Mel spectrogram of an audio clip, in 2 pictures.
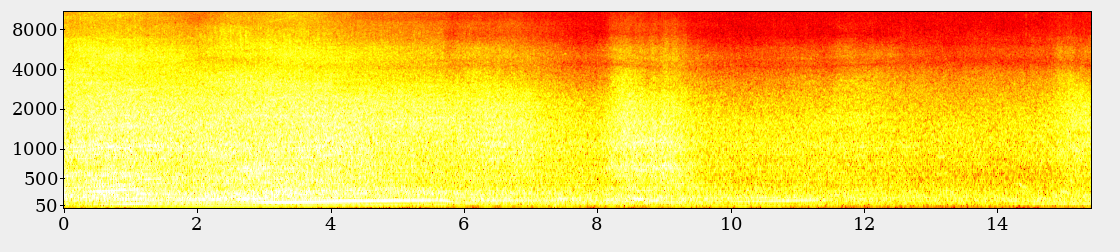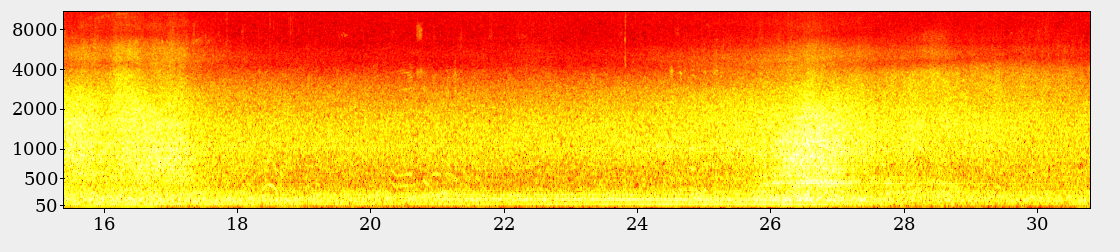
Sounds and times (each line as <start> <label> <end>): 0.0 Cars going away from the parking 30.8
0.0 other cars and trucks passing by on the road 30.8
